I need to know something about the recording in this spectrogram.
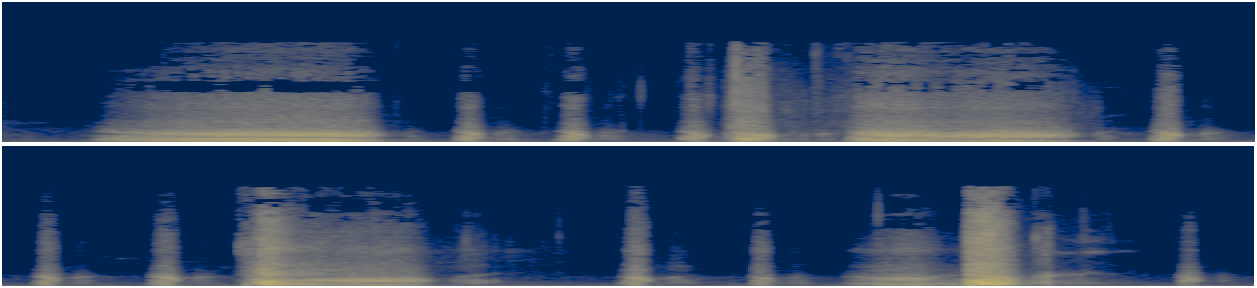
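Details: Gila monster hissing: long, breathy exhalations of one to two seconds, broken by shorter puffs and faint clicks. The pattern is irregular.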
